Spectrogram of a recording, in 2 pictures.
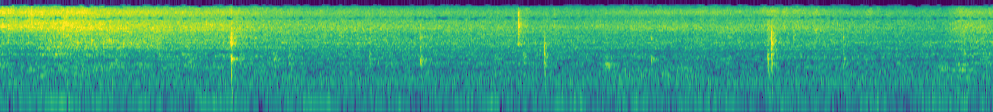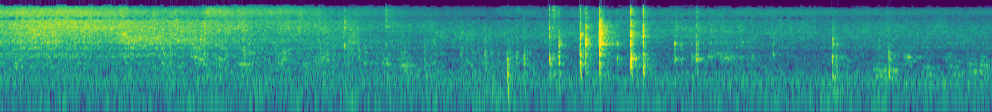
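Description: Seasoned shrimp dropped into a hot wok with chopped vegetables, sizzling: the frying hiss is strongest at first and slowly dies down. A few sharp clicks and knocks against the pan, with a cluster of them about fifteen seconds in.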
